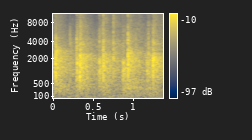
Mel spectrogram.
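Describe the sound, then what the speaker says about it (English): Applause from a live wrestling podcast audience in Scranton, heard as a light, fairly distant patter of clapping with a few sharper claps standing out, brief and with no talking over it. "It's good for the podcast to get a round of applause."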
